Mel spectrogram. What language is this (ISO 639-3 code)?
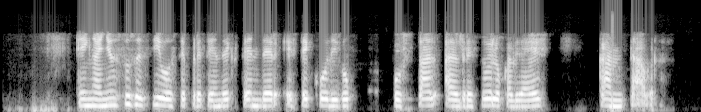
spa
